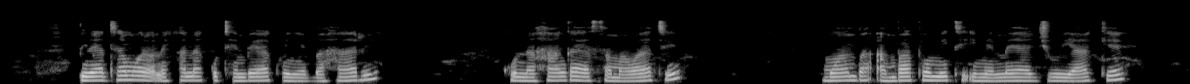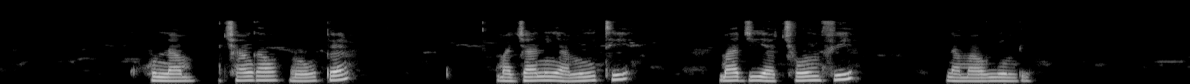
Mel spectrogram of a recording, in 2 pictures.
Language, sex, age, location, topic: Swahili, female, 25-35, Mombasa, government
